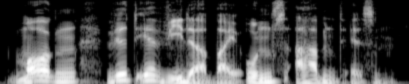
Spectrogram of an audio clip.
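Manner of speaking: ordinary delivery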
